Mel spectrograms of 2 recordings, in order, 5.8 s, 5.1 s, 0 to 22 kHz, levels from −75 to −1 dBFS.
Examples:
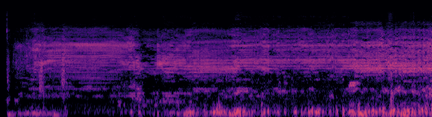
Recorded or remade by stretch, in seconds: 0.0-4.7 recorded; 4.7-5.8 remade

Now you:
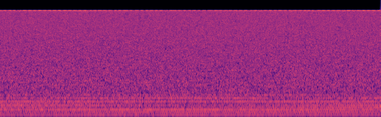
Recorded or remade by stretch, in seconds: 0.0-5.1 recorded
